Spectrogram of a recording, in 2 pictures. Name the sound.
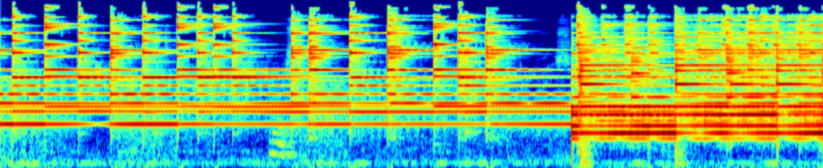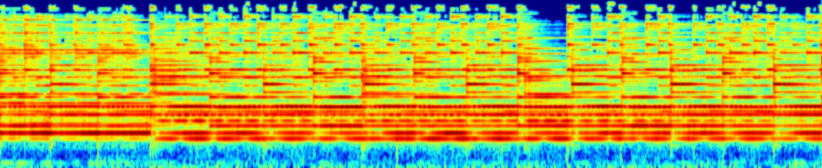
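church bells being rung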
